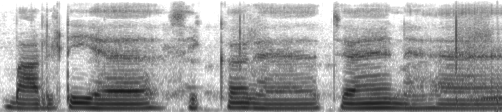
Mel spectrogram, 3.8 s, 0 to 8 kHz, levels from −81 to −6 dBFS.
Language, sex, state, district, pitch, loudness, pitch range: Hindi, male, Chandigarh, Chandigarh, 115 Hz, -20 LUFS, 115-125 Hz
